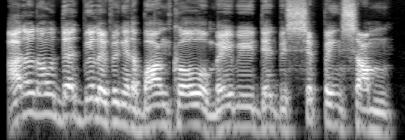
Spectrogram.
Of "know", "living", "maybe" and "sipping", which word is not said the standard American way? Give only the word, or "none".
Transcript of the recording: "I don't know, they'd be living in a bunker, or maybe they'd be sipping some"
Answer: none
